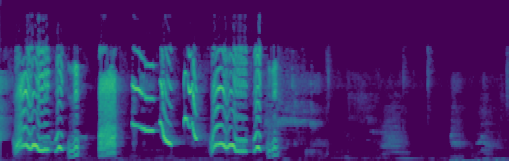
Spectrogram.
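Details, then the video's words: Oriental magpie-robin singing in a relaxed style for training birds that rarely sing: loud wavering whistles and rising slurs alternating with harsh noisy bursts for about three seconds, then quiet, ending with low rumbling background noise. "KICAU KACER SANTAI COCOK BUAT MASTERAN KACER MALAS BUNYI"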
